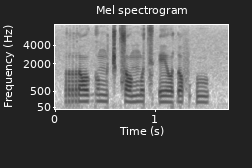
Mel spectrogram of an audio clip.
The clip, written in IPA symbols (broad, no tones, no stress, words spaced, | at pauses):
rɔo̯ ɡɔŋʷɨt͡ʃt͡sɔ ŋʷet͡sʔeo̯ ɗɔfʔu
